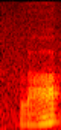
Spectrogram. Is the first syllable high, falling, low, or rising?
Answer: rising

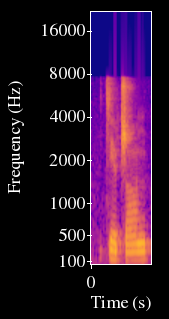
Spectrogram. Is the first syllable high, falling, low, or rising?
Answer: falling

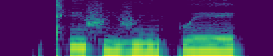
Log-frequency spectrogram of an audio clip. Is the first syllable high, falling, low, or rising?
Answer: high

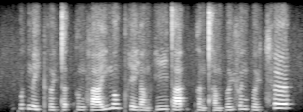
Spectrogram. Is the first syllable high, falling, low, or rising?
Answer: high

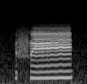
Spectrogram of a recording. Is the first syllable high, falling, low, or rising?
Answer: high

